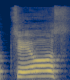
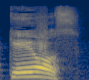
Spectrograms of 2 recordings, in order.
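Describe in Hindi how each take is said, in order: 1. यह शब्द 'ch' ध्वनि से शुरू होता है। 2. यह शब्द 'k' ध्वनि से शुरू होता है। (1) "कई बच्चे इसको चेयोस चायोस चायोस करते रहते हैं" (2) "ये होता है केओस, एच साइलेंट"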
